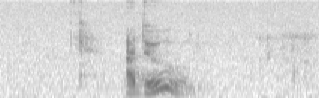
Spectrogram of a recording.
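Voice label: "adieu", Canadian, male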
